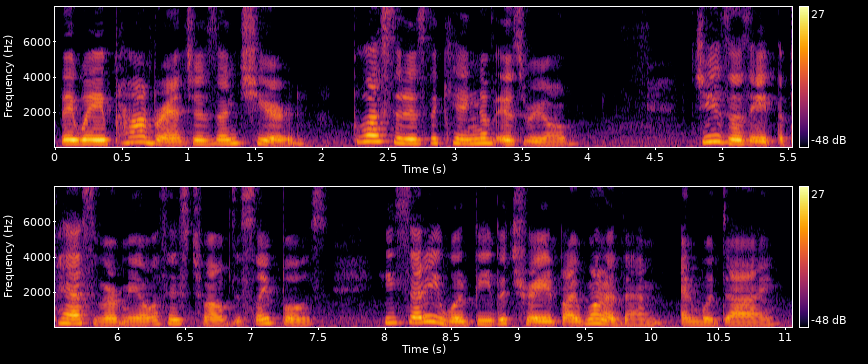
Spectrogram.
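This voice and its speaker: A woman reading picture books aloud to young children, pausing to explain things in simple, reassuring words. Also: fairly low pitch, animated, darkish tone, a little hiss or hum, rough recording.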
